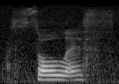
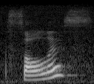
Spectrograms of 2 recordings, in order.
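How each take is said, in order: First: Said in the usual way. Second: "Solace?" repeated as a surprised question with a rising end; puzzled echo. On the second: Real, not acted. Channeling a word to her viewers, then surprised by it. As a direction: echo "Solace?" with a lifted, wondering tone as if hearing it for the first time. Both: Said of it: "I don't even know that word".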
